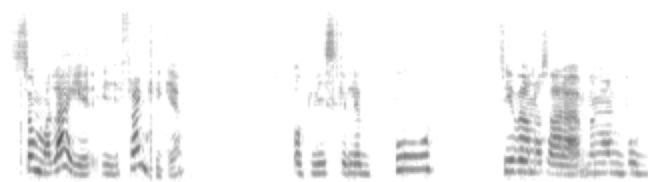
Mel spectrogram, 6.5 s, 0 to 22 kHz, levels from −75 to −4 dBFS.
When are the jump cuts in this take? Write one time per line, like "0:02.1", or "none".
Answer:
none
